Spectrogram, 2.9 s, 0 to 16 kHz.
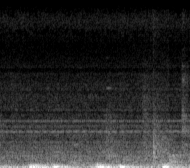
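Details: Simulated heartbeat on a training mannequin at Erb's point: paired low thumps, about 60 beats a minute, with a soft hum behind.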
